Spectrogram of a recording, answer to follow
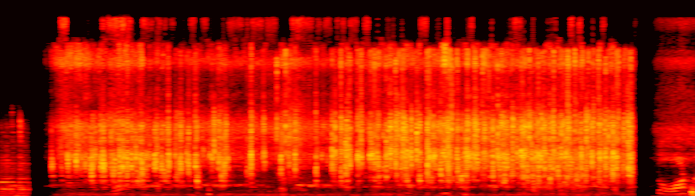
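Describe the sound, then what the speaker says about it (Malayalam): Coconut oil pours into a pan over a lit fire in a continuous, close trickle with a bright hiss, broken by short silent gaps at the start and end. "കുറച്ച് വെളിച്ചെണ്ണ നമുക്ക് ഒഴിച്ചു കൊടുക്കാം."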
